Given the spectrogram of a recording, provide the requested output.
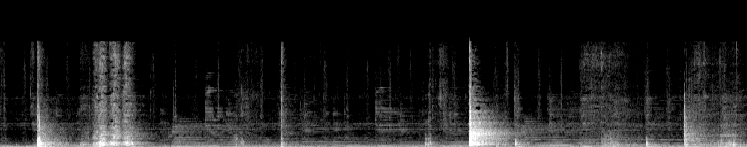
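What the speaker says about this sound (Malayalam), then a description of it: "ഒരു ഫുൾ ചിക്കൻ മേടിച്ചിട്ട് ഇതുപോലെ വലിയ പീസാക്കി മുറിച്ച്" Whole chicken being cut into large pieces on a board, with a few sharp chopping knocks and scraping strokes spaced through fairly quiet kitchen surroundings, no talking.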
